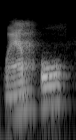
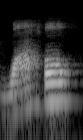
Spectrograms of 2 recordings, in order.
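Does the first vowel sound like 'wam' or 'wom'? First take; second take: wam; wom. First: The first vowel sounds like 'wam'. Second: The first vowel sounds like 'wom'. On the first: "can also be pronounced wamble" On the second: "the word is womble"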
